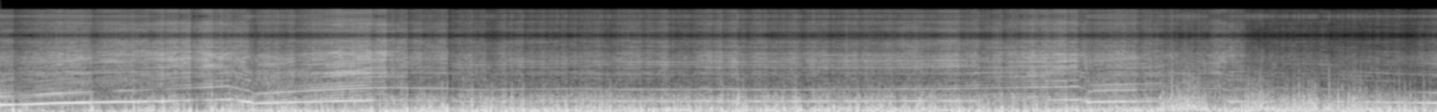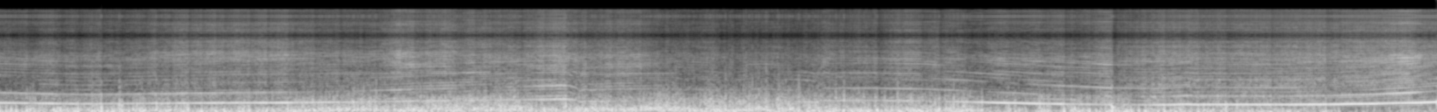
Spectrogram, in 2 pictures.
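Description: Sport motorcycle engine ridden hard, heard from the bike itself through heavy wind rush. The revs climb and step down sharply at upshifts about two and a half and eleven seconds in, fall away twice while slowing, and climb again near the end.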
